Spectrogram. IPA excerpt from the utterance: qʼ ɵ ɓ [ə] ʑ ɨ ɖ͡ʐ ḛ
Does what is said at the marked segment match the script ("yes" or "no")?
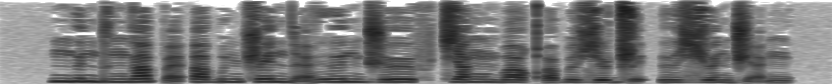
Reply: no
